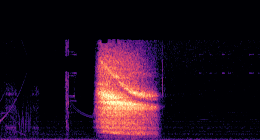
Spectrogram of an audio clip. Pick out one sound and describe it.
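A heavy door slides with a sharp mechanical hiss.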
